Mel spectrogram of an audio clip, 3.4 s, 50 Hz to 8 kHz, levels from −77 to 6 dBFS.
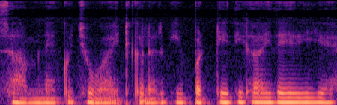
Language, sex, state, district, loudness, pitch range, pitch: Hindi, male, Himachal Pradesh, Shimla, -15 LUFS, 125-135 Hz, 130 Hz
